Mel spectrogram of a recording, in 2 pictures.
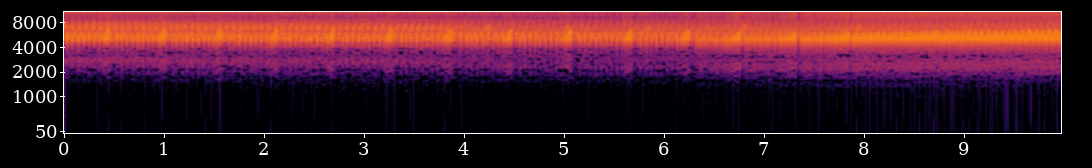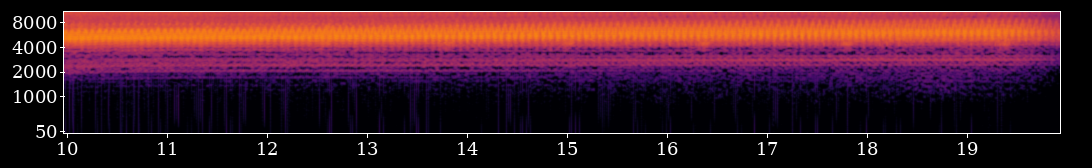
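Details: Cicada song recorded in Japan: a dense, steady high-pitched buzzing drone, faintly pulsed at first, then smoothing into a constant loud whine before fading at the end.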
